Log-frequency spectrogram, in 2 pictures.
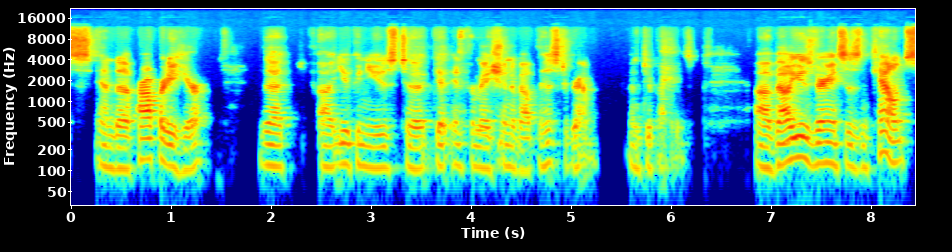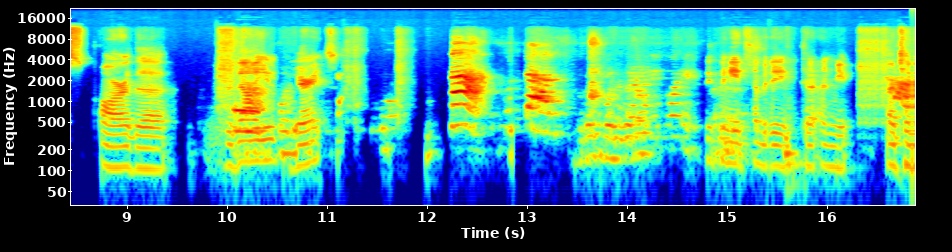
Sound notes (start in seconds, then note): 11.4 family chatter faintly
